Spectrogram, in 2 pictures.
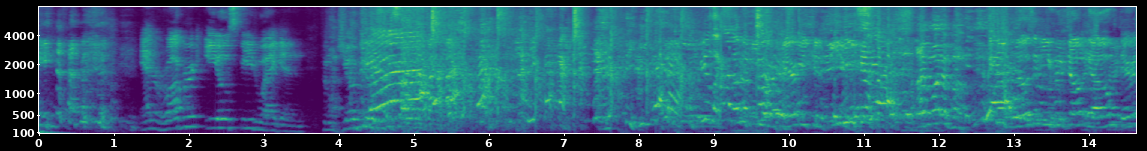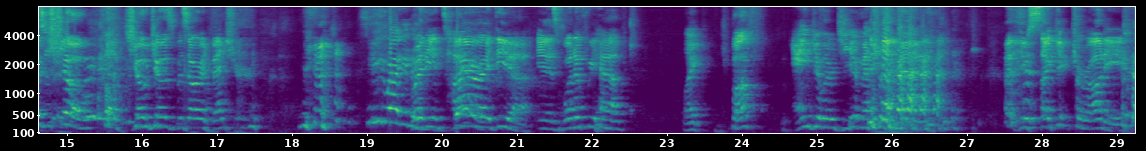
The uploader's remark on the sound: filmed at NOT ACCEPTABLE LIVE!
